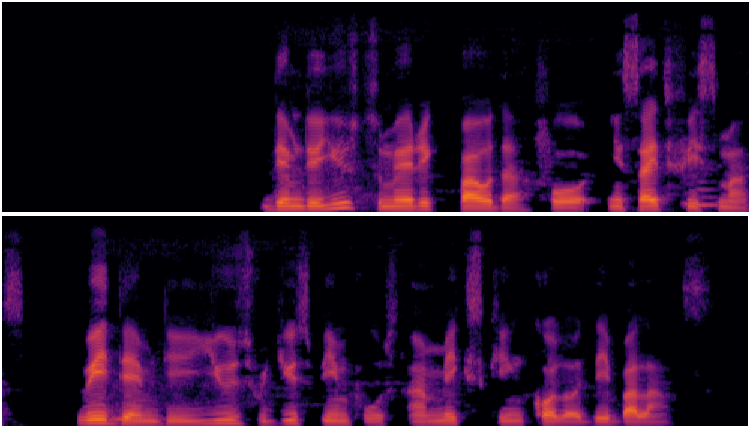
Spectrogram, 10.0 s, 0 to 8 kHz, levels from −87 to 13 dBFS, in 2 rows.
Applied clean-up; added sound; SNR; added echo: classical method Wiener filter.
